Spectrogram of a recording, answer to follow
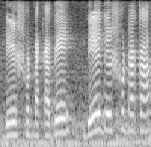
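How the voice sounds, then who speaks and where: A woman's voice: high-pitched, fast, pushed and bright. A woman voicing a greedy, bossy, scheming village wife in a cartoon folk tale. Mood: angry, threatening. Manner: bossy, scolding. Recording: clear music bed. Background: music.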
